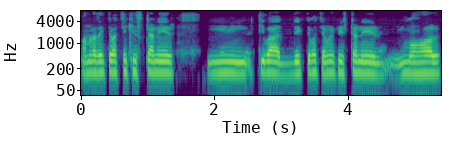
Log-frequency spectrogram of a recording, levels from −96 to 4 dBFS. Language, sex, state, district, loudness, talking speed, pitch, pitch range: Bengali, male, West Bengal, Dakshin Dinajpur, -19 LUFS, 145 wpm, 155 Hz, 150-160 Hz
